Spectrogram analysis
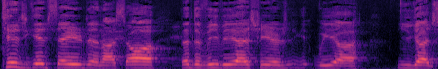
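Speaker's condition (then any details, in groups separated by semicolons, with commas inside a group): Cerebral palsy; delayed development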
